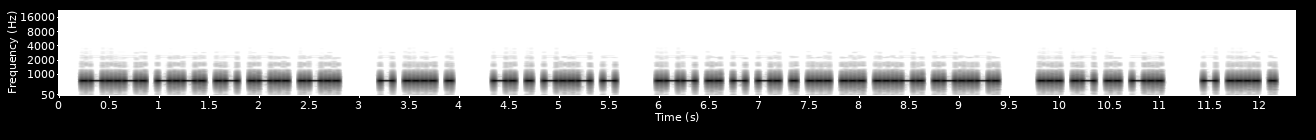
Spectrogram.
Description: Morse code, heard as a keyed tone, about 28 wpm, 700 Hz. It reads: "CALL THE NEXT WITNESS<SN>" SAID THE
